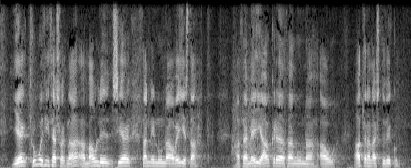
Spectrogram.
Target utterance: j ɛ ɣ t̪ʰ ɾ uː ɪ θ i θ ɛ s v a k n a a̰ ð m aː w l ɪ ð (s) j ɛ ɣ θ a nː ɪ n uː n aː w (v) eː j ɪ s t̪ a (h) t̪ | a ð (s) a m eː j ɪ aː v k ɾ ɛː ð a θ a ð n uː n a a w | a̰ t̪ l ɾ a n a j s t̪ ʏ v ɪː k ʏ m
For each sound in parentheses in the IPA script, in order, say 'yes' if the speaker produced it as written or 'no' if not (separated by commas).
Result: yes, yes, yes, no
